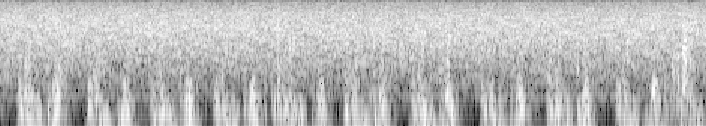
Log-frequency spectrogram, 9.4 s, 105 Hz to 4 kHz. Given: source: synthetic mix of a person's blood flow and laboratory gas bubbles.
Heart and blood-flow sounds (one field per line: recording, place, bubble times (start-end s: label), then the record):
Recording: Doppler ultrasound of blood flow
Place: precordium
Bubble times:
0.68-0.92 s: bubbles
1.17-1.27 s: bubbles
3.53-3.58 s: bubbles
3.61-3.80 s: bubbles
3.85-3.89 s: bubbles
From the record:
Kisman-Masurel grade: 221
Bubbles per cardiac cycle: several, 3 to 8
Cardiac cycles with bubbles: 10 to 50%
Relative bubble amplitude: barely perceptible (0.100 to 0.250)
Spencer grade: 2 (many but less than half of the cardiac periods contain bubble signals, singularly or in groups)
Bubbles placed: anywhere in the cardiac cycle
